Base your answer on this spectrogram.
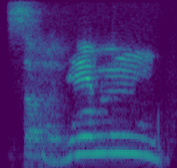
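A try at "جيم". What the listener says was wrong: জিম বলে আওয়াজটা চেপে দিলে ভুল পড়া হবে, ওটা পড়তে হবে জি।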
